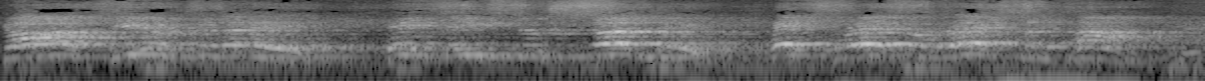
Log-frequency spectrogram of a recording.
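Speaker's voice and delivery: fervent preaching. Real, not acted. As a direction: preach it out with full force. Preacher at full force.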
